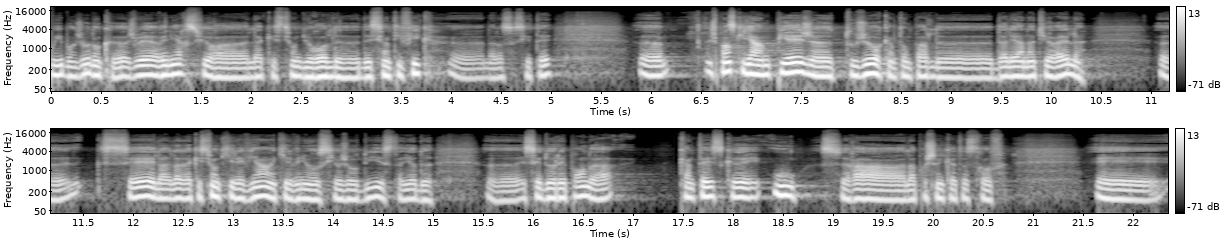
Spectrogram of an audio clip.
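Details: Adult man speaking French; Normal voice.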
